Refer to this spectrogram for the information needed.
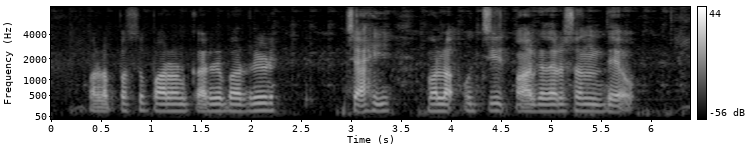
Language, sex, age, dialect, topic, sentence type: Chhattisgarhi, male, 25-30, Eastern, banking, question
